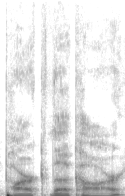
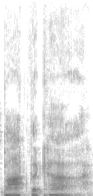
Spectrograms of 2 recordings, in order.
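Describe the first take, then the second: First: It is said in a neutral American accent. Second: It is said in a strong Boston accent. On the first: "he doesn't say park the car" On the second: "He says park the car"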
